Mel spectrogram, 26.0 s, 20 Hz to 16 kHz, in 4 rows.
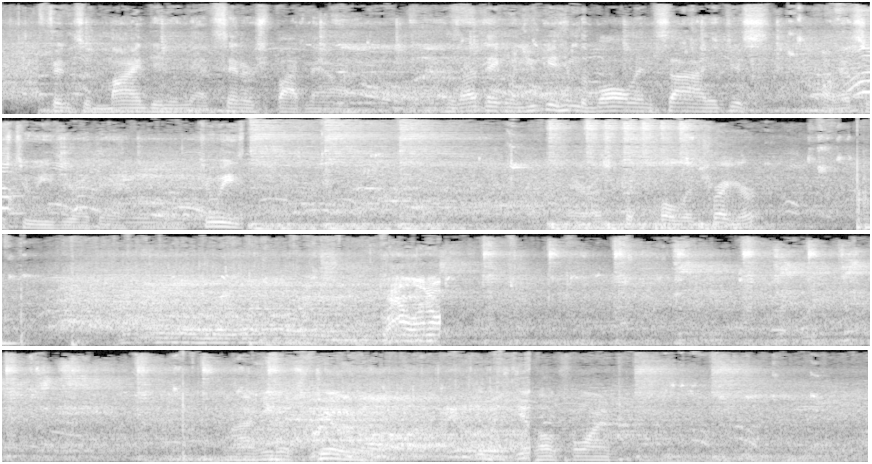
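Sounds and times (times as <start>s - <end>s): arena crowd noise: 0.0s - 26.0s
basketball bouncing on court: 12.5s - 13.7s, 20.6s - 21.2s
basketball bouncing on hardwood: 12.9s - 13.6s
crowd murmur: 13.8s - 26.0s.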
